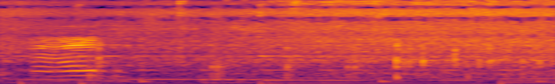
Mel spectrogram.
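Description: Onions sizzle and crackle steadily in a hot pan, with a brief clatter near the start.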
